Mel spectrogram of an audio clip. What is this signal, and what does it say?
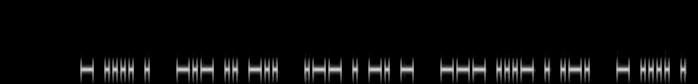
Morse code, heard as a keyed tone, about 30 wpm, 700 Hz. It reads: THE KID WENT OVER THE
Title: Sentences from Top 1600 Words 30wpm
